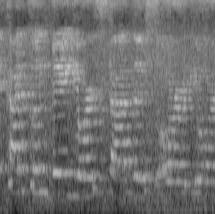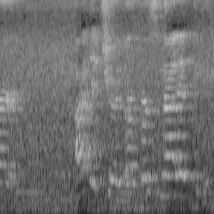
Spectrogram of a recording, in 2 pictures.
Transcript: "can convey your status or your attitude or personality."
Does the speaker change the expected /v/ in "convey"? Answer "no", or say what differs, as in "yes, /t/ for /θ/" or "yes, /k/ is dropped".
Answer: yes, /b/ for /v/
